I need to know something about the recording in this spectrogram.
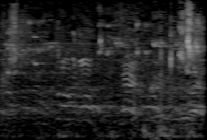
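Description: Basketball game sound on an indoor hardwood court: a ball dribbled a few times, mostly in the second second, over a quiet arena murmur.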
